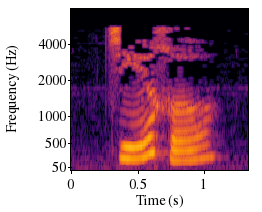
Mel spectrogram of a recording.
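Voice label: "结合", Mandarin Chinese; hsk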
